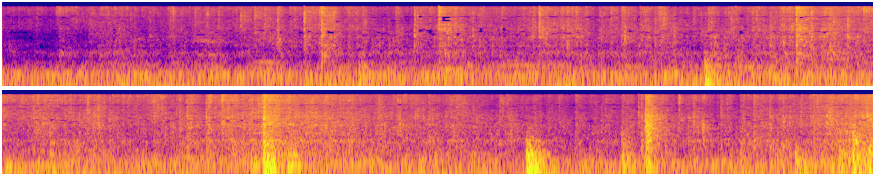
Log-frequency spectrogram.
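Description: Clear plastic wrapping on a rolled-up mattress rustling and crinkling as it is pulled and worked loose by hand, with a few sharp crackles past the middle and the rustling growing louder near the end.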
